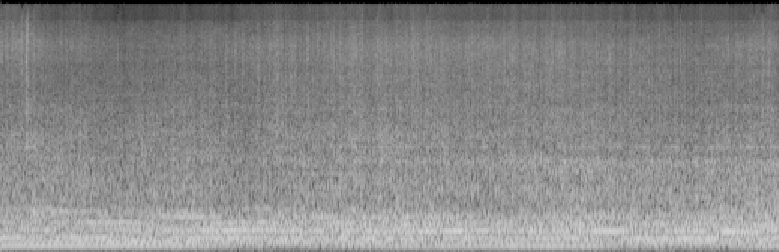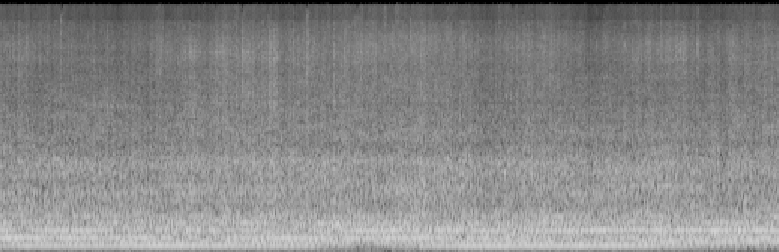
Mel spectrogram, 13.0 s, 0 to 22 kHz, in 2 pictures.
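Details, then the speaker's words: Briggs & Stratton Intek M44 twin on a mower after total carburetor tear-down and clean: strong steady drone holding one speed while mowing, no hunting or surging; seems all right now, normal running under load. "so well there we go it seems as if it's all right now so that is good"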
